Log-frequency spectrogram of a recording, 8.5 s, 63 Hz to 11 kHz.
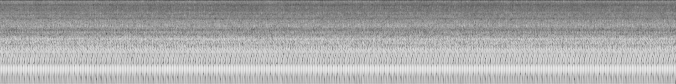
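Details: Craftsman 163cc single-cylinder engine after its won't-start problem was fixed: runs at a steady, even speed with a constant drone and no misses or knocks. Running normally.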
